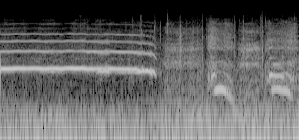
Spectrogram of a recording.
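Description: A loud, sustained high-pitched scream from a film, held steady for about a second and a half, then breaking into gasps and wavering cries over a noisy background.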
